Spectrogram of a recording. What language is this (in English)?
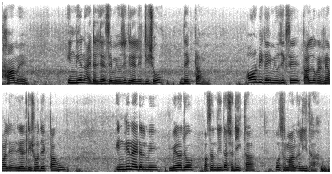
Urdu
